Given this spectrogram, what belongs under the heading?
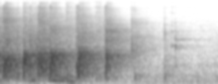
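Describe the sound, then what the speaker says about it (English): Scattered audience clapping at a traditional business panel event, a handful of separate claps that thin out and fade within about two seconds. "Round of applause."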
